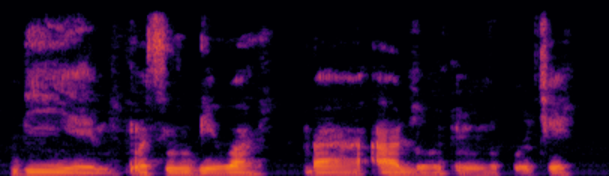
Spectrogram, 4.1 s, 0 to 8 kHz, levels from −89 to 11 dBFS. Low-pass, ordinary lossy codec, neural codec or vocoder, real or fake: 7.2 kHz; none; none; real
